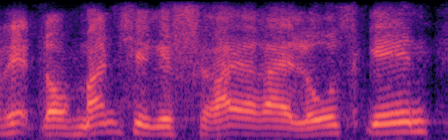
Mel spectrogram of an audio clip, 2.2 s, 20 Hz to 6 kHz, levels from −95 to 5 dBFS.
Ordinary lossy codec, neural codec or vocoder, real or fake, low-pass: Opus, 16 kbps; none; real; 5.4 kHz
